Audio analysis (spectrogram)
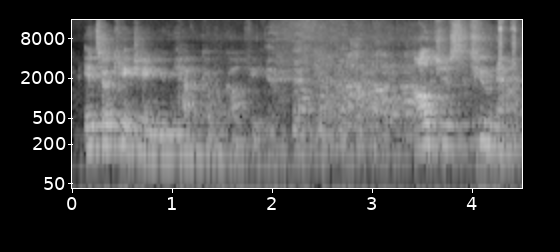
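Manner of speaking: loud call from the next room, laughing mid-way; amused shout through the wall. Retold or imitated. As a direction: call out across the apartment. Calling from spare bedroom.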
